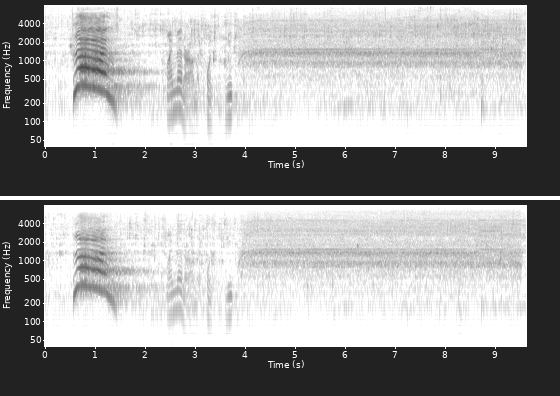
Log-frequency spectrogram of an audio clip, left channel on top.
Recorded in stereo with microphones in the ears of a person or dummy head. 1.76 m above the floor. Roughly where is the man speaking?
Left.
